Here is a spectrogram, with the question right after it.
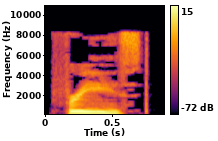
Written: freezed

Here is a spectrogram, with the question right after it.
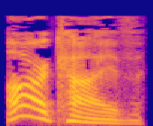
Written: archive

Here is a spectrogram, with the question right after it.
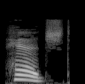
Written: hedged

